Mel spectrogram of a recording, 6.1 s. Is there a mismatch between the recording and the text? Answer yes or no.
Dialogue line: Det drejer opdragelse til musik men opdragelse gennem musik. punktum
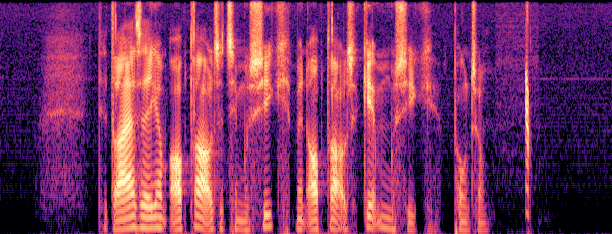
yes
